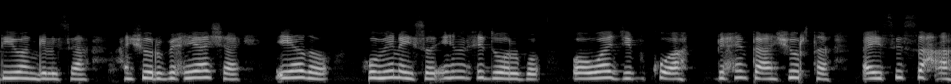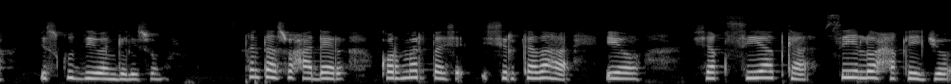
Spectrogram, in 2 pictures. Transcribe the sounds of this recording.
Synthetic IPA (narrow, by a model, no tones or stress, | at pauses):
d̪iːwaːŋɡɛlɪsaː | ʕɑnʃuːrbɪħɪjaːʃɐ | ɪjɐðɔː | hʊβɪnɛjsɐʔɪnʕɪd̪wɑlbɐ | ɔːwaːt͡ʃɪbkʰʊɐh | bɪħɪnt̪ʰɐʕɑnʃuːrt̪ʰɐ | ɛjsɪsɑħɐh | ɪskʰʊd̪iːwaːŋɡɛlɪsɔ | ɪnt̪ʰaːswɑħɑːɖɛːrkʰɔrmɐrt̪ʰɐʃɪrkʰɐðɐɦɐ | ijɔ | ʃɑqsɪjaːd̪kʰɐsɪlɔːħɑqiːt͡ʃɪɔ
